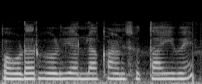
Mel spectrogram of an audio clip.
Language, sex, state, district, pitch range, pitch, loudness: Kannada, female, Karnataka, Bidar, 255-260 Hz, 260 Hz, -15 LUFS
